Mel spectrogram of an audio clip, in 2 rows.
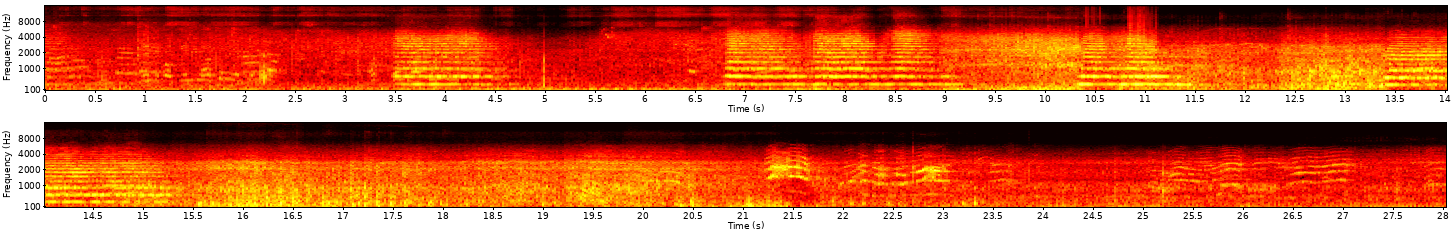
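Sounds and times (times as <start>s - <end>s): train wheels rumbling on rails: 0.0s - 28.0s
train horn blasts: 3.4s - 4.8s, 6.8s - 9.3s, 10.3s - 11.6s, 13.4s - 15.4s.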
